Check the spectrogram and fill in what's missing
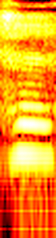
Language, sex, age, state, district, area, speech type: Bengali, female, 30-45, West Bengal, Dakshin Dinajpur, urban, spontaneous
